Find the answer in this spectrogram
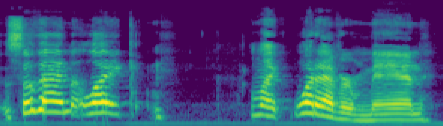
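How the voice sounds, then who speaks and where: A man co-hosting a casual podcast, sarcastically recapping a movie and mocking its characters in quick quoted asides. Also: very high voice, wildly swooping pitch. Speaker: podcast co-host. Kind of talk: casual chat.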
